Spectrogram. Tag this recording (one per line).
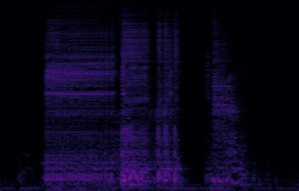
cracking
oxidado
